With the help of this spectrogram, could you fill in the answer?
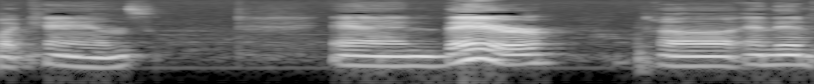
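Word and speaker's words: Cairns: from there to uh cans it's spelled c a i r NS but they they pronounce it cans kind of like the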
